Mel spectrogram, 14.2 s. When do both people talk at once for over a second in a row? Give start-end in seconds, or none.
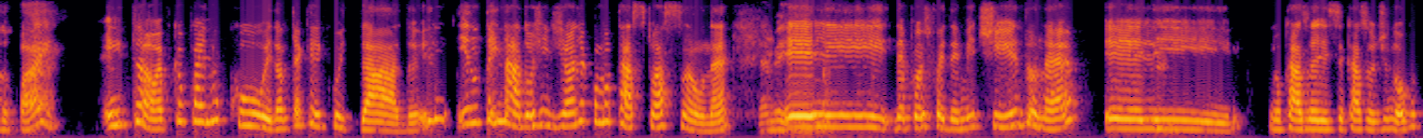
none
